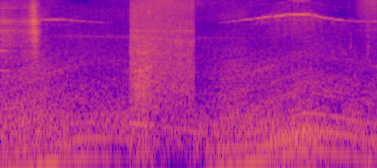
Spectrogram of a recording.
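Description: A semi-truck in American Truck Simulator: a steady low engine idle rumbles throughout, cut by short bursts of hissing air, close and continuous with no talk.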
